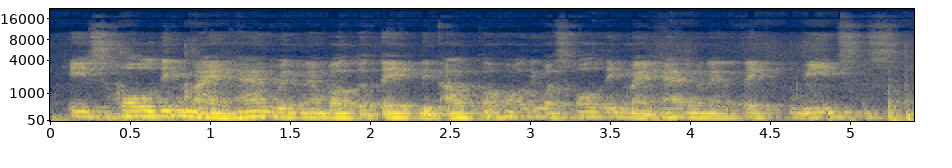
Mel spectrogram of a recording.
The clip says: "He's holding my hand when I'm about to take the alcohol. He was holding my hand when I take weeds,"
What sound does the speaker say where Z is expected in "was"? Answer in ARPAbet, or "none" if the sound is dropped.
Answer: S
